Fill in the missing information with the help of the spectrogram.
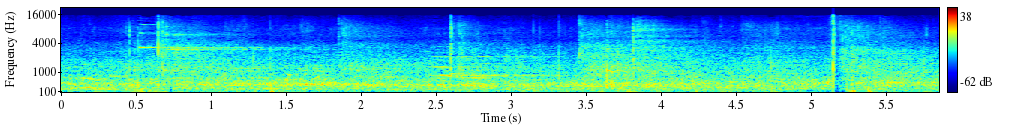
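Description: Badminton rally: several sharp racket hits on the shuttlecock, the loudest about five seconds in, with brief squeaks and a murmur of voices echoing in the sports hall.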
